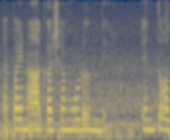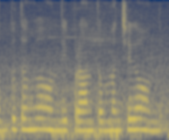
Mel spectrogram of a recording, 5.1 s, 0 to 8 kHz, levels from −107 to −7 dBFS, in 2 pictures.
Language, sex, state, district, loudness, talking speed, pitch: Telugu, female, Andhra Pradesh, Srikakulam, -25 LUFS, 140 wpm, 215 Hz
